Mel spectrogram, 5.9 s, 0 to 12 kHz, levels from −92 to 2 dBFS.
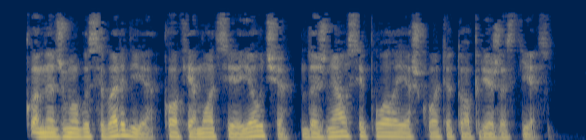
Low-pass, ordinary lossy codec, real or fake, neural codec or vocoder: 10.8 kHz; MP3, 32 kbps; real; none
